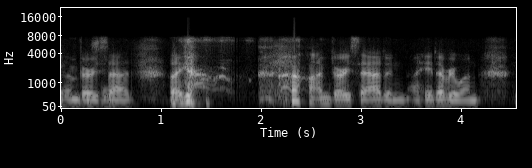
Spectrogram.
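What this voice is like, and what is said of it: Impression of a co-host. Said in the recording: “You were trying to do an impression of me”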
